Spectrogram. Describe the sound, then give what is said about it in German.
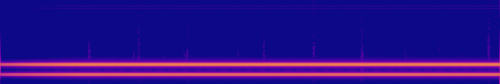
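Two steady sine tones an octave apart, alternating between left and right for a headphone stereo illusion demonstration, sound together as an unbroken, loud, pure hum that fades in briefly at the start. “Zwei Töne im Abstand einer Oktave, abwechselnd links und rechts.”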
